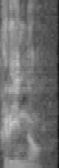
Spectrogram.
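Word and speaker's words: κρίνω: Y esta palabra que está aquí es una invitación a juzgar sin condena, de la palabra griega kreno, que se pronuncia crino.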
